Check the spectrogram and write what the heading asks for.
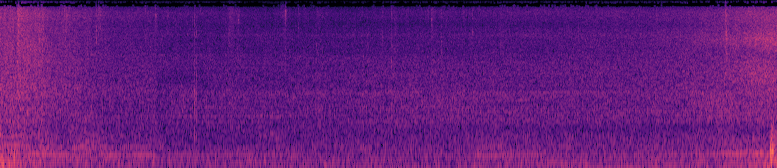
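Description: Refuse truck's engine running steadily, with a low hum that swells and fades a few times. A loud clank comes right at the start and another near the end.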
